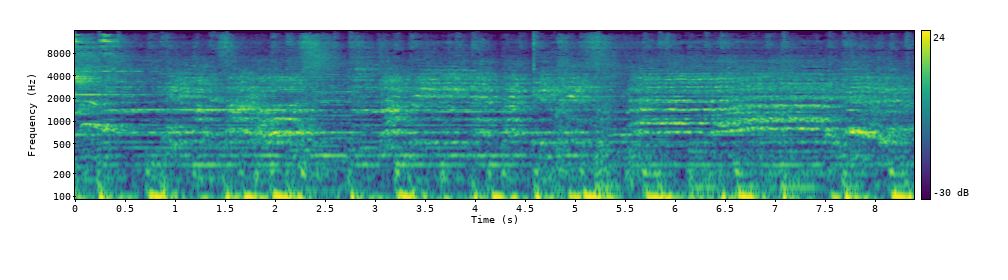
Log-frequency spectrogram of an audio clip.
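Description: Musical theatre ensemble singing together, holding long notes over a band with a steady bass beat.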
